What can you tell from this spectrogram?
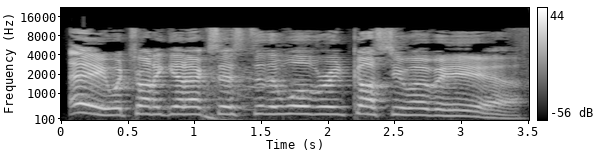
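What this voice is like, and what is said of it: Put-on New York accent. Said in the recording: “New York style. ... I was hesitant to do the New York accent, but now I've got it real good.”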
